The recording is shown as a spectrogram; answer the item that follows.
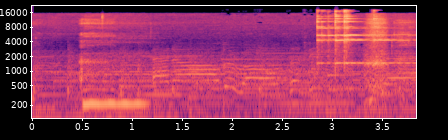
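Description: A bell rings in a video store: a brief bright chime early on, then louder, shimmering high rings near the end over a low, steady background.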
